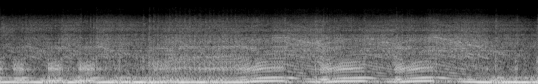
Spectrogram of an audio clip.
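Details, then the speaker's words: Husqvarna 359 two-stroke chainsaw, sat for two years, after a carb kit, with fresh fuel mix and the original plug: fires cleanly and blips up and down through several even revs with crisp pickup and no bogging. Normal running. "we're getting about ready for a test run and if it starts then that's all I'm going to have for you in the huskvarna 359 chainsaw that had sat for a couple years and needed a carb kit"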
